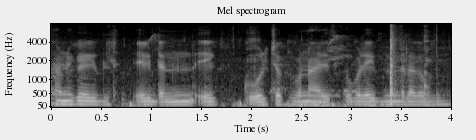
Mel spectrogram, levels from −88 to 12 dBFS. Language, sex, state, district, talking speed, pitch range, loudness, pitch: Hindi, male, Madhya Pradesh, Katni, 150 wpm, 105-110 Hz, -23 LUFS, 110 Hz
